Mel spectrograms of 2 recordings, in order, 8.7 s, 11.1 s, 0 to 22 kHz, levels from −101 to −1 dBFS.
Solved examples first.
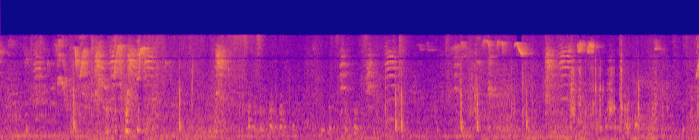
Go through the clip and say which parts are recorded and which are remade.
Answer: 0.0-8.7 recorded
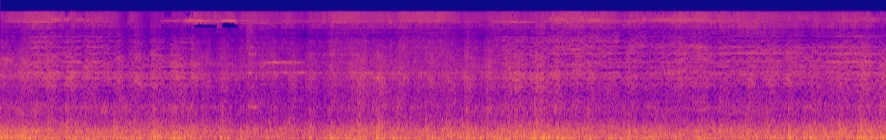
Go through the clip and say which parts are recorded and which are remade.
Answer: 0.0-7.3 recorded; 7.3-9.1 remade; 9.1-11.1 recorded

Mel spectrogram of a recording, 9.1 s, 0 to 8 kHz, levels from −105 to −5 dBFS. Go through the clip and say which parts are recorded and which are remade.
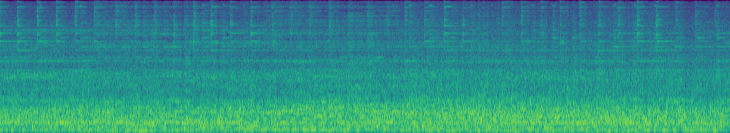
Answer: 0.0-1.2 recorded; 1.2-2.5 remade; 2.5-3.3 recorded; 3.3-5.0 remade; 5.0-9.1 recorded

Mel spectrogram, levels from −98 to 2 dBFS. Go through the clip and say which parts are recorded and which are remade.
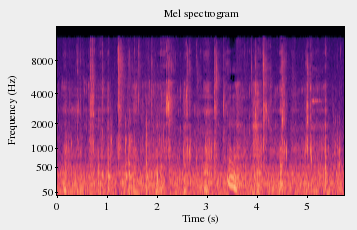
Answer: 0.0-5.7 recorded

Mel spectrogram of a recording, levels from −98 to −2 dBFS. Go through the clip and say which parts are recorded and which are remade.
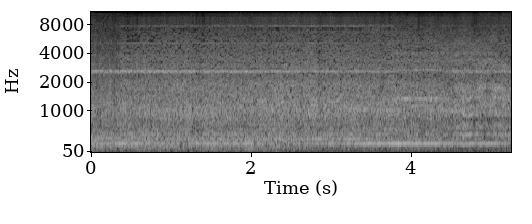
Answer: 0.0-4.4 recorded; 4.4-5.3 remade

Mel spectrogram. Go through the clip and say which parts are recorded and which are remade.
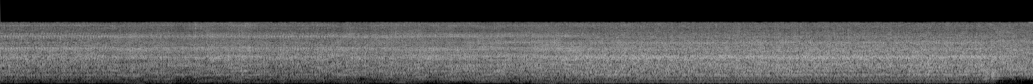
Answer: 0.0-1.1 recorded; 1.1-2.7 remade; 2.7-3.3 recorded; 3.3-5.8 remade; 5.8-10.3 recorded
